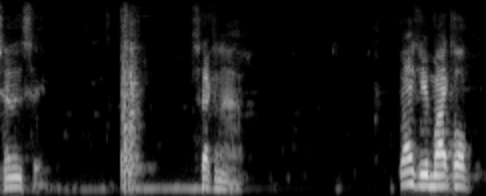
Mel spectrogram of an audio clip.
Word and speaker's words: chinense: It looks like Chinense, but it's pronounced Chinense.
